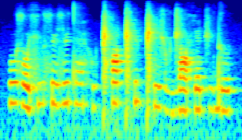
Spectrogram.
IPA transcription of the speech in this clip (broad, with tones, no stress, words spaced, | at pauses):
u˧zo˨xʲṳ˦ sy˧zy˦tæ̤˦ hṳ˧ǁʰɑ˦ ǁʰy˦ǁʰi˧ʒṳ˨ d͡ʒɑ˦˨xe˦t͡ʃi̤˦ dɯ˧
